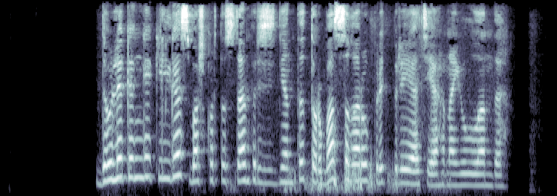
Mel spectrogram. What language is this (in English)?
Bashkir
